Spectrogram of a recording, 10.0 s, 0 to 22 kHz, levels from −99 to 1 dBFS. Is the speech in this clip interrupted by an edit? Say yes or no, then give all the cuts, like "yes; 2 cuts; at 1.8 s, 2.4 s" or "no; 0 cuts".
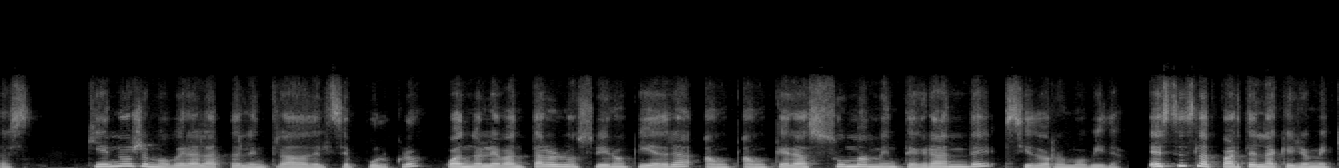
yes; 7 cuts; at 1.7 s, 3.2 s, 4.4 s, 4.8 s, 5.5 s, 7.5 s, 8.5 s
